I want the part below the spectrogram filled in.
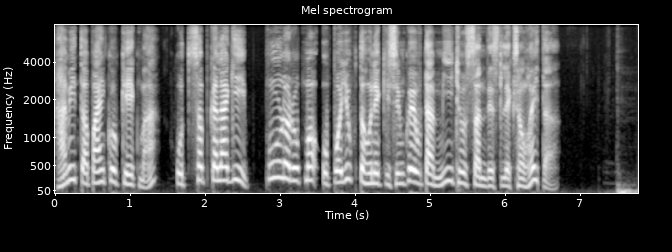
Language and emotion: Nepali, happy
